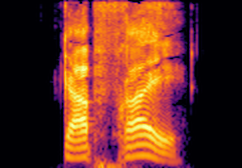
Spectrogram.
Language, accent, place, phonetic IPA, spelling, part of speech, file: German, Germany, Berlin, [ˌɡaːp ˈfʁaɪ̯], gab frei, verb, De-gab frei.ogg
- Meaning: first/third-person singular preterite of freigeben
